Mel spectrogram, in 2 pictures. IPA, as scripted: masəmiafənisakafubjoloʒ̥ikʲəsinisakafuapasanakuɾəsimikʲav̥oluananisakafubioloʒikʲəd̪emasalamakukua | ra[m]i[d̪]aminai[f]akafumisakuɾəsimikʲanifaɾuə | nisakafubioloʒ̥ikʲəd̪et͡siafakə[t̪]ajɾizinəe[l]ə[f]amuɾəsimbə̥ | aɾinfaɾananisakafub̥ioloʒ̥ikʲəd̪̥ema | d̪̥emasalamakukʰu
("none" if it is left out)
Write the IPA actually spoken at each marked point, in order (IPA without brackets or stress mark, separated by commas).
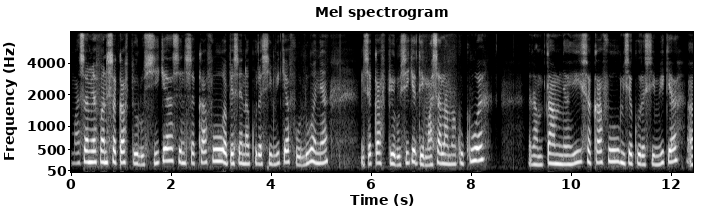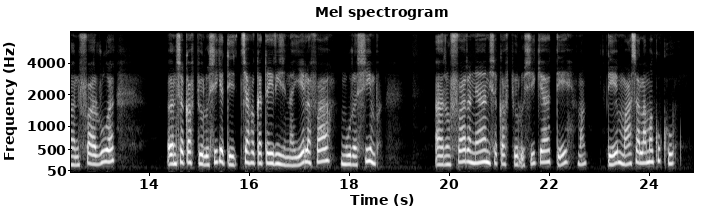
m, t̪, s, t̪, l, f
